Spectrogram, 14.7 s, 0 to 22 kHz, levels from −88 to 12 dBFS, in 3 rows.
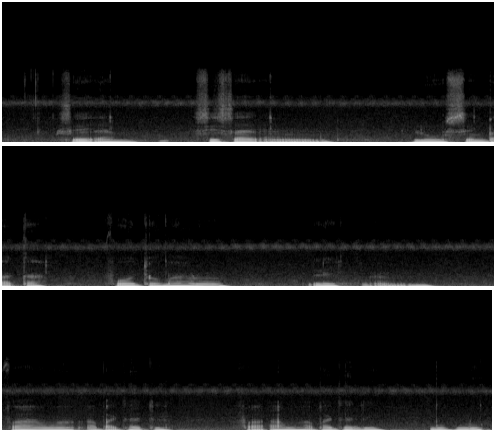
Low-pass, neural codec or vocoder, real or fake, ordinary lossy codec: none; none; real; none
